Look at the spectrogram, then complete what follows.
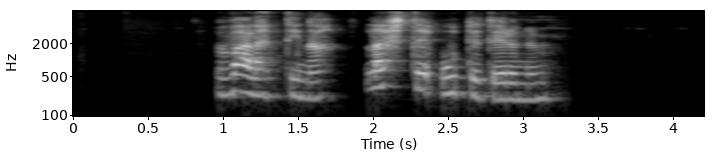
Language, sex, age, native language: Icelandic, female, 12, Icelandic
